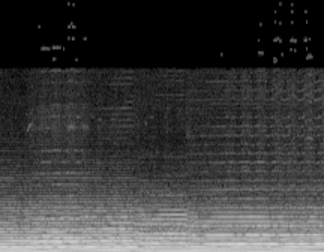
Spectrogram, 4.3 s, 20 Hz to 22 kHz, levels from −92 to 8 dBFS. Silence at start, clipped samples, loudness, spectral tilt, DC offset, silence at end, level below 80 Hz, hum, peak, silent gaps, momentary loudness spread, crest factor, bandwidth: 0 s; under 0.1%; -14 LUFS; -7.5 dB/octave; under 0.1%; 0 s; -18 dBFS; none; -2 dBFS; none; 1 LU; 12 dB; 6.6 kHz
